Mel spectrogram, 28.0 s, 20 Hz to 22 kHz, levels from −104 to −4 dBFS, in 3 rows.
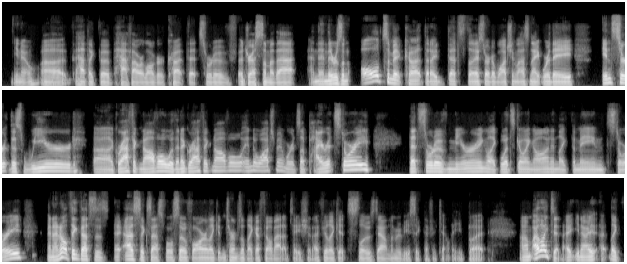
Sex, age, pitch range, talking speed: male, 30-49, 90-120 Hz, 220 wpm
